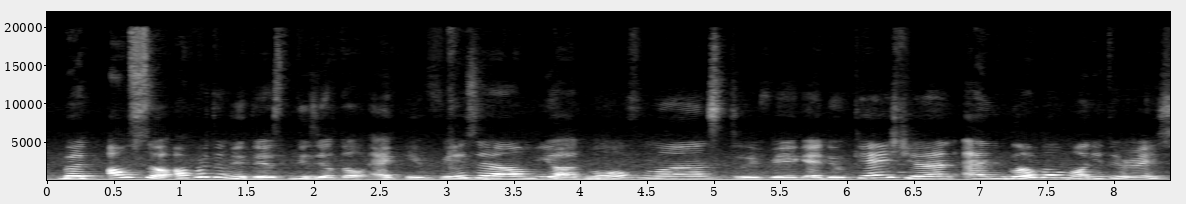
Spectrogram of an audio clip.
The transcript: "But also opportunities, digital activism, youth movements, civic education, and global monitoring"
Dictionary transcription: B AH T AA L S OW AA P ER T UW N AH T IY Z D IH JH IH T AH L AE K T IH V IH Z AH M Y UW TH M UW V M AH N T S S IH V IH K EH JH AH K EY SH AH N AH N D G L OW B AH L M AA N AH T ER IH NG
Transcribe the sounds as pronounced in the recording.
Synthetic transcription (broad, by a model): B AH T AA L S OW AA P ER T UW N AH T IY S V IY Z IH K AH L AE K T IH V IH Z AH M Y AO T M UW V M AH N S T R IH P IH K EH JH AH K EY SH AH N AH N G L OW B AH L M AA N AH T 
